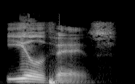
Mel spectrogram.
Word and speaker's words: Ilves: By the way, on the Twitter, at Rick Tittle, Robert in Michigan, who's Finnish, he said Ilves is pronounced Ilves. He said it's a peculiar language for sure. No silent letters, no inflection.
